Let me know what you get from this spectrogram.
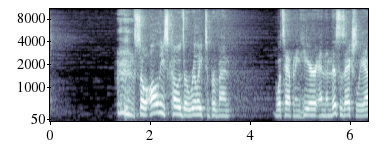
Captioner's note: cough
